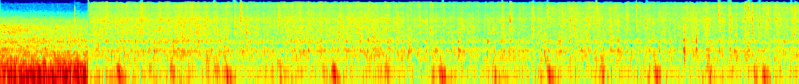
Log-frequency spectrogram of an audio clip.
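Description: About a second of car-stereo music over low road rumble, then an abrupt cut to steady rain on a parked car's roof and windows, heard from inside the cabin, with scattered heavier drops.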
